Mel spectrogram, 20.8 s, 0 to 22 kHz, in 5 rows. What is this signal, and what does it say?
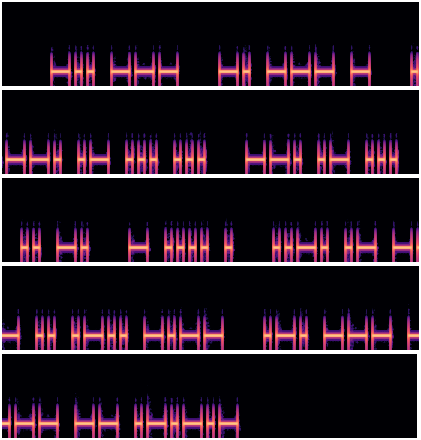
Morse code, heard as a keyed tone, about 20 wpm, 700 Hz. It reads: DO NOT PASS GAS IN THE FAMILY ROOM.
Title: Sentences from Top 1100 Words 20wpm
